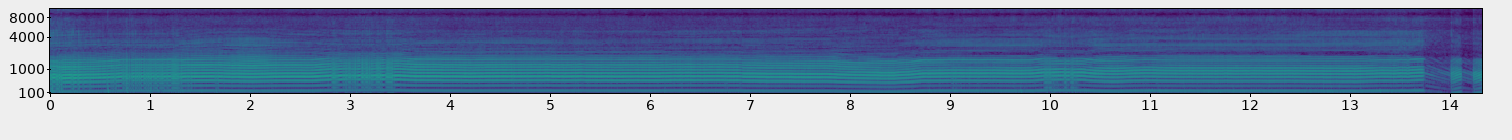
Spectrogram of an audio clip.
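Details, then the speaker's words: Vintage rebuilt Homelite Super XL 130 chainsaw cutting wood after the high-speed circuit was richened back from too lean. A high scream holds its pitch in the cut, with a brief four-stroke bark at top end as pressure is released. This is the correct high-speed tune, with more cutting power. "The saw was just able to handle it a lot easier, and I had that four-stroking or that bark happening on the top end as I released pressure. It gave the saw a little bit more power in the cut."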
